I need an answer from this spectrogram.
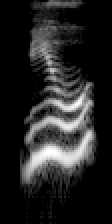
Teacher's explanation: व आधे के साथ यू पूरा बड़ी मात्रा है लंबा खींचना है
